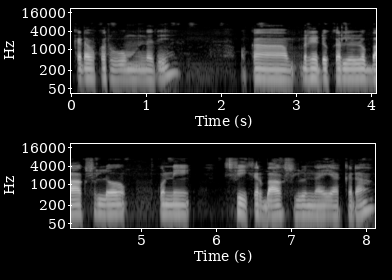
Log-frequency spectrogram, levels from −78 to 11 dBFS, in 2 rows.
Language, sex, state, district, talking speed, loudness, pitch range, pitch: Telugu, male, Telangana, Mahabubabad, 120 wpm, -21 LUFS, 105-115 Hz, 110 Hz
